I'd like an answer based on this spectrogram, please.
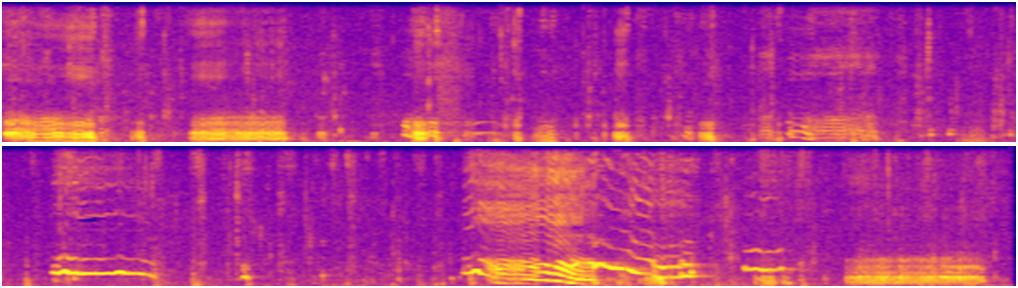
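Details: While their mother cleans them after nursing, Labrador Retriever puppies let out repeated nasal whines and wavering squeals. Around the tenth second comes a louder burst of overlapping, sliding cries, with licking and shuffling sounds between calls.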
